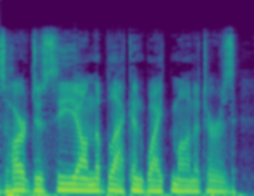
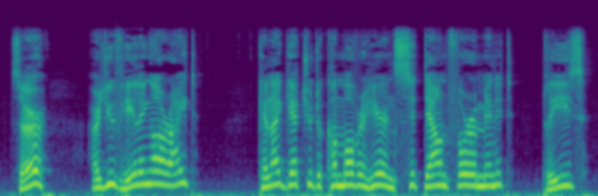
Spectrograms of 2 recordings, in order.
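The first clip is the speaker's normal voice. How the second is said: higher, gentle coaxing voice; soothing paramedic; 10 semitones higher than usual. Acted. Paramedic calming the agitated old man, coaxing. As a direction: coax him to sit, patient.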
